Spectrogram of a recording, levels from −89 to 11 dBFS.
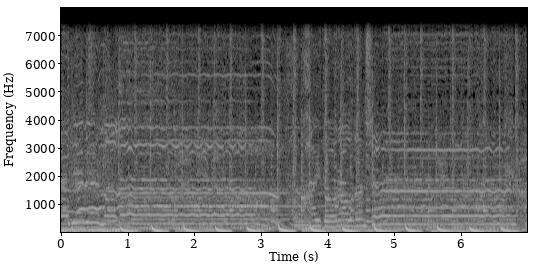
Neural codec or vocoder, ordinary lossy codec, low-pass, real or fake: none; none; 7.2 kHz; real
